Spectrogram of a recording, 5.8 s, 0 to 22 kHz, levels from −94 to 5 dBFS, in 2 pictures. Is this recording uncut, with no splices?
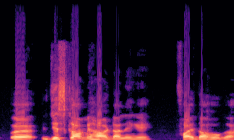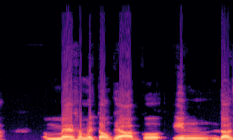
yes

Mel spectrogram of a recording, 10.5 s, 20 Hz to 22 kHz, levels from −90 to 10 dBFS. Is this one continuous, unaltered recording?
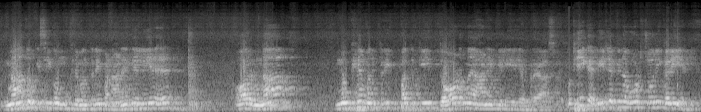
no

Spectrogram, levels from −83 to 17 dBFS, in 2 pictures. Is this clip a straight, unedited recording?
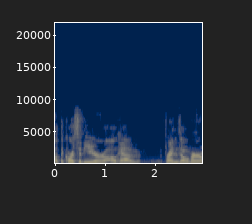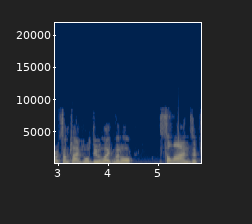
yes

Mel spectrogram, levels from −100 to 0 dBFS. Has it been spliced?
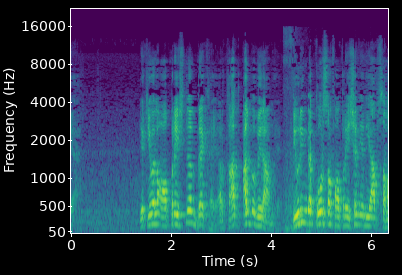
yes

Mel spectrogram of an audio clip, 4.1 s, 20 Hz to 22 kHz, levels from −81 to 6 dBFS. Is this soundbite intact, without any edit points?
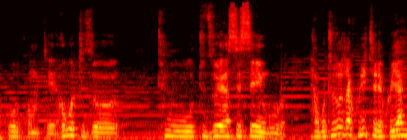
no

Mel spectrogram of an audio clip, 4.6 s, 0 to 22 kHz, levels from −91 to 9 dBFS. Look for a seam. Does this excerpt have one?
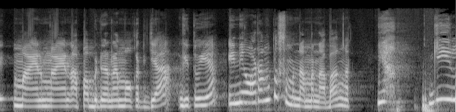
yes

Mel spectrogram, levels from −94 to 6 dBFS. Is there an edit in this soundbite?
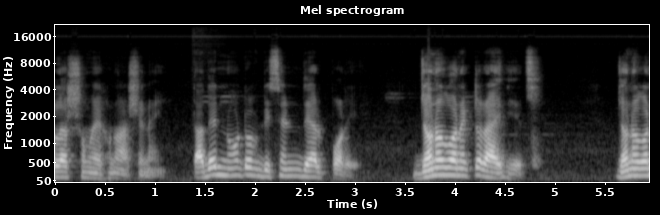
yes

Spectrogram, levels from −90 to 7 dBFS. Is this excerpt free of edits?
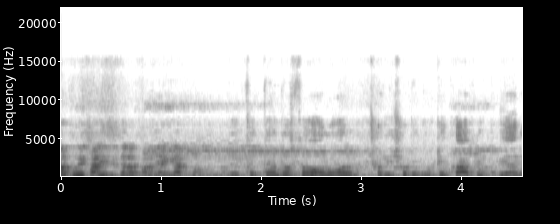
yes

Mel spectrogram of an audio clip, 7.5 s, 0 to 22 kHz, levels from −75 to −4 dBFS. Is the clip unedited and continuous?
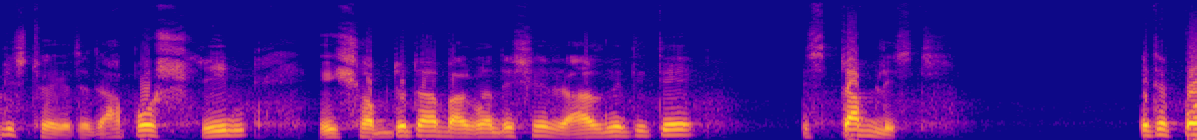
yes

